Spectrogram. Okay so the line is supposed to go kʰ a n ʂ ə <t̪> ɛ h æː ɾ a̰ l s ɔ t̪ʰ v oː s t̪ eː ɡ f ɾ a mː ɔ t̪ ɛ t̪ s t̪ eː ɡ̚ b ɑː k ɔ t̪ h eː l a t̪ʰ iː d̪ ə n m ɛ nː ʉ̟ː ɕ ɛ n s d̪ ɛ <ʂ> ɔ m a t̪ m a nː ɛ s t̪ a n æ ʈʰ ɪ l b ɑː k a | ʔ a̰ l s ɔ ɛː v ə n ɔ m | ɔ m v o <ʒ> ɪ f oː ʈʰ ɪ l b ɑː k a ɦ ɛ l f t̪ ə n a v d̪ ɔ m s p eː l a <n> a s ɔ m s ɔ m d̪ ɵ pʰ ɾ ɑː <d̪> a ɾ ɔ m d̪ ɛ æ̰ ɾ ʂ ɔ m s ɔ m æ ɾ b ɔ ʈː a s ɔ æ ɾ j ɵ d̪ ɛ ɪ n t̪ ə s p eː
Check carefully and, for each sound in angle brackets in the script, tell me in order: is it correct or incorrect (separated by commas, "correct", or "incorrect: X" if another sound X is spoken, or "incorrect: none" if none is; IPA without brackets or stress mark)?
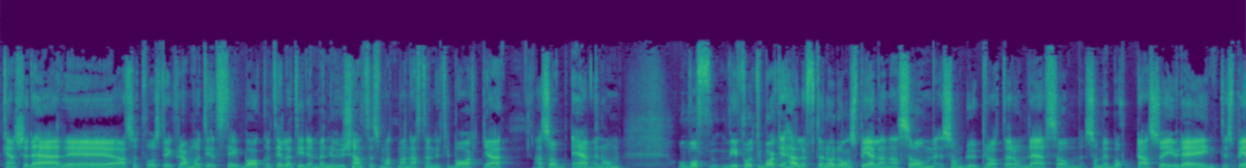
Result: incorrect: d̪, incorrect: s, incorrect: v, incorrect: ɳ, incorrect: t̪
